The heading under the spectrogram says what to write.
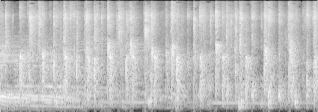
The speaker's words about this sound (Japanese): よくできました。はい、みんな拍手、イエーイ。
